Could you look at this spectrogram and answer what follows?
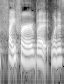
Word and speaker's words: Pfeiffer: The P is silent. I know that P is silent in the word Pfeiffer, but when it said Lil Fife, I didn't realize that's what it was.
